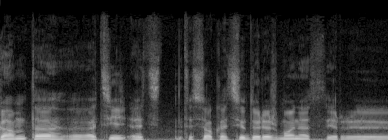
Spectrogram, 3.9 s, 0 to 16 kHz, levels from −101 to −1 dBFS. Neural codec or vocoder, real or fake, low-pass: none; real; 14.4 kHz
